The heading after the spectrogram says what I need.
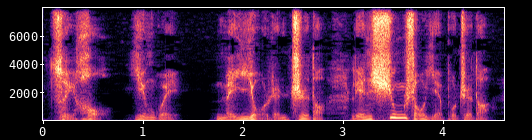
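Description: A man reading an audiobook, voicing a stern doctor who lays out an accusation in a cold, measured way. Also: very deep voice, very animated, a little mellow, husky, dry recording, clean studio sound, pitched below the performer's own voice, heavily acted. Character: stern older male doctor, relentless accuser.

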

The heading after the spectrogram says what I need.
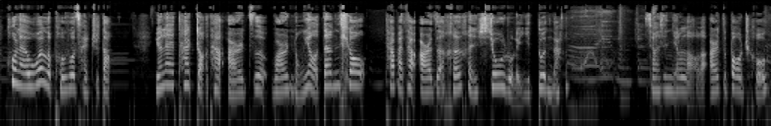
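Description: A young woman hosting a comedy podcast, reading listener jokes in a lively, casual way and laughing at them. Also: mid-range voice, normal speed, faint music behind.

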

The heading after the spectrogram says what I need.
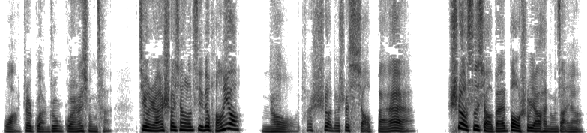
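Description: A man narrates history in a chatty, joking way and keeps turning to the listener with asides. His voice sits a little high, and the sound is dry and close, with no room around it. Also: lively intonation, normal speed, darkish tone, dry recording. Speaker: podcast host. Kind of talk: casual history storytelling.

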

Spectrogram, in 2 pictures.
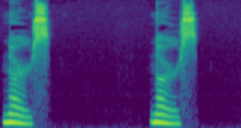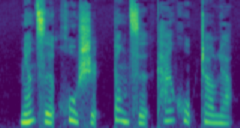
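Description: Woman, language teacher, higher-pitched voice, very deliberate over-enunciation, instructional narration, dry close sound. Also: a little mellow, dry recording. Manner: careful, over-enunciated delivery, spelling out and repeating words slowly. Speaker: English vocabulary teacher. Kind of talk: scripted instructional narration for learners.

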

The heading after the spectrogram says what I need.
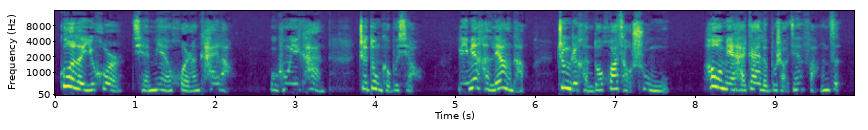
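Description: A woman reading a children's story aloud in a lively, expressive way. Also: fairly high pitch, normal speed, no echo.

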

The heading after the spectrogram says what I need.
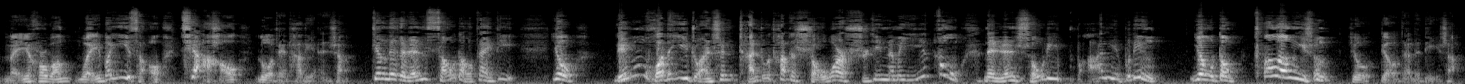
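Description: A man performing a traditional Chinese storytelling piece, narrating in a dramatic, animated way. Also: high voice, moderate pace.

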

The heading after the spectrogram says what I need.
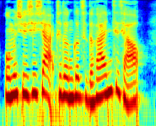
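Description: A woman's voice: a little high, very fast. Woman English teacher, patient lyric explainer who sings demo lines. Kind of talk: song lyric lesson.

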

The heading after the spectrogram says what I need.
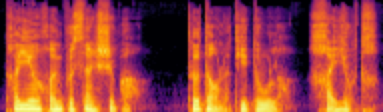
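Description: A man playing a possessive, low-voiced lover. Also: expressive, normal speed, darkish tone. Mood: irritated. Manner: low, husky and teasing. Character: possessive jealous young man, low and intimate. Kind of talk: audiobook character voice.

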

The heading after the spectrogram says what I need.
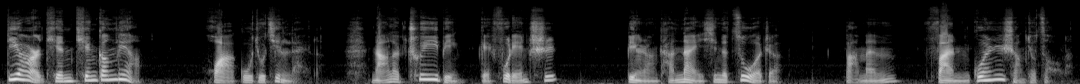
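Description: Slow, lively male storyteller. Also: lowish voice, dry recording. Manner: leisurely, expressive, does the voices of all the characters. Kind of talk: vernacular retelling of a classic ghost tale.

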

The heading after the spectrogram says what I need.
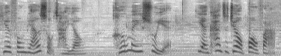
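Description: High, lively husky woman storyteller. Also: normal speed, soft background music. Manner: expressive, animated storytelling. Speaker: narrator. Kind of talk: dramatic story reading.

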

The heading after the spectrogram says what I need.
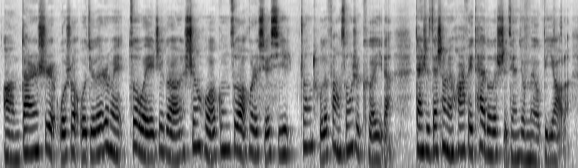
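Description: A woman's voice: on the low side, fairly even intonation, quick pace, few pauses, mellow. Woman narrator, reads a classic novel aloud and comments as she goes, thinks aloud. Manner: musing, thinks aloud with fillers. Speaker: reader and commentator.

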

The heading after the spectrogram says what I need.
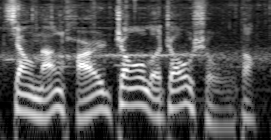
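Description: A man narrating a serialized novel as an expressive, measured storyteller. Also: mid-range voice, a little hiss or hum.

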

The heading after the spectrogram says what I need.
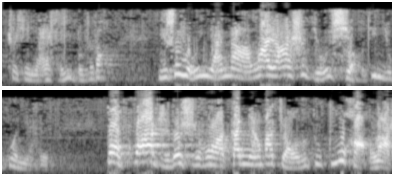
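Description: A performer playing a sharp-tongued, bossy older village godmother in a comic folk stage duet, with a Northeastern Mandarin accent and a brash, scolding, gossipy way of telling stories. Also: medium pitch, close to an everyday voice. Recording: echoey stage, dull lo-fi sound, faint hiss.

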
